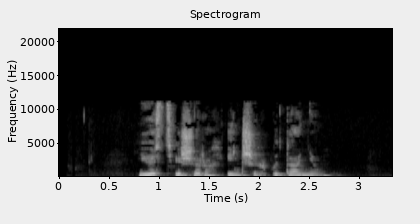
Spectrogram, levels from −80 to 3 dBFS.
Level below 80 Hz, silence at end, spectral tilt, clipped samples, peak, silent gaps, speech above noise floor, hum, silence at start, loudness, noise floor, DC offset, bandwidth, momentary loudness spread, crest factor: -74 dBFS; 0.6 s; -3 dB/octave; under 0.1%; -8 dBFS; none; 39 dB; none; 0.8 s; -27 LUFS; -67 dBFS; under 0.1%; 12 kHz; 10 LU; 22 dB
